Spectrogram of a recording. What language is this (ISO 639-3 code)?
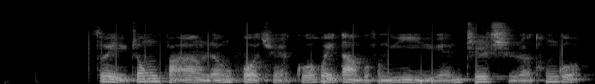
zho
